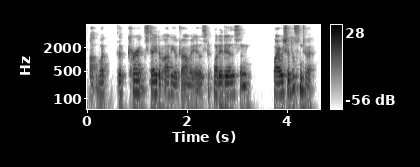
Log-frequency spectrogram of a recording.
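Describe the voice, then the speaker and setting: Middle-aged male interviewer, raspy and conversational, heard through dull video-call audio. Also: medium pitch, steady tone, fairly quick, a little mellow. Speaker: interviewer, host. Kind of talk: casual interview talk. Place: indoor room, video call.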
